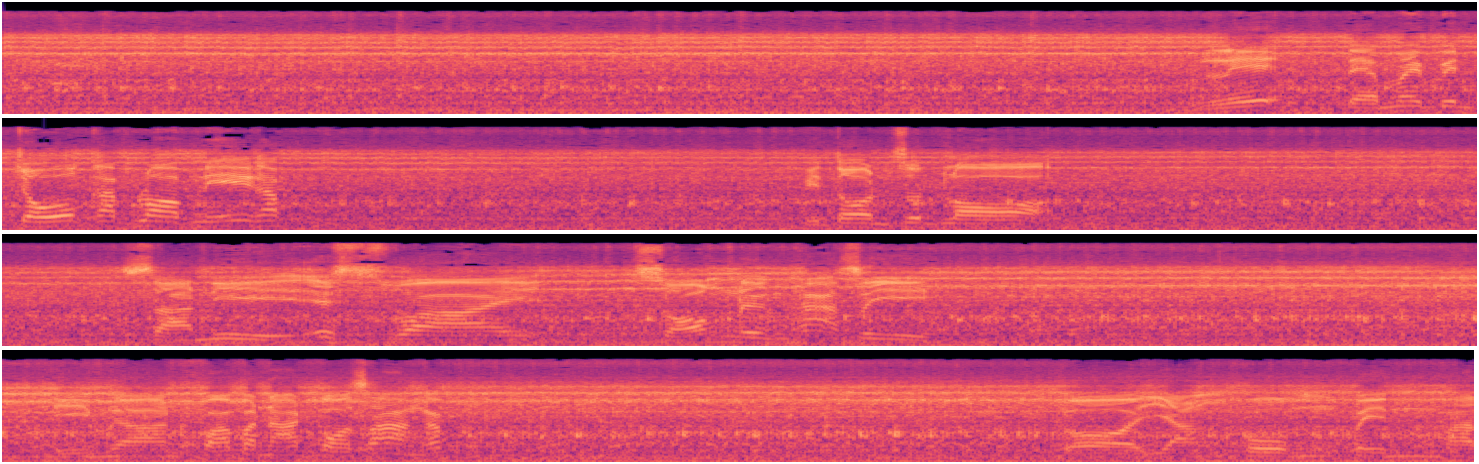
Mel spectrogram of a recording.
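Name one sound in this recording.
An excavator's diesel engine rumbles steadily nearby.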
